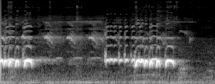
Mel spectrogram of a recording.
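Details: Local zebra dove singing to provoke rival doves: a few rolling coos, a softer stretch, then a renewed burst of bubbly trilled notes.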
